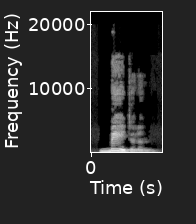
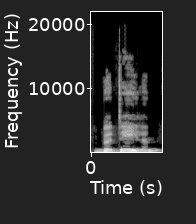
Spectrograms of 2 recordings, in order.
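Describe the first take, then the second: First: Bedelen said BE-de-len with a full first e; bedelen, hitting BE; stress on first syllable. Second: Bedelen said be-DE-len with a weak first e; Bedelen, leaning on DE; stress on second syllable. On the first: Teacher replaying the contrast for learners, first-syllable stress. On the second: Teacher replaying the contrast for learners, second-syllable stress. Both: Shown as a demonstration. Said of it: "Réécoutez".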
